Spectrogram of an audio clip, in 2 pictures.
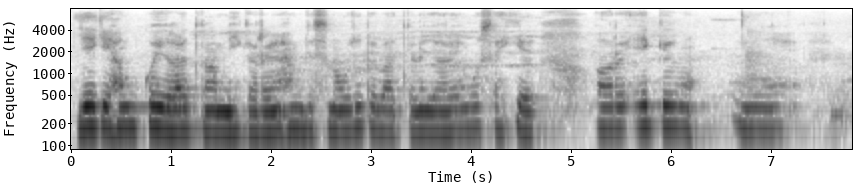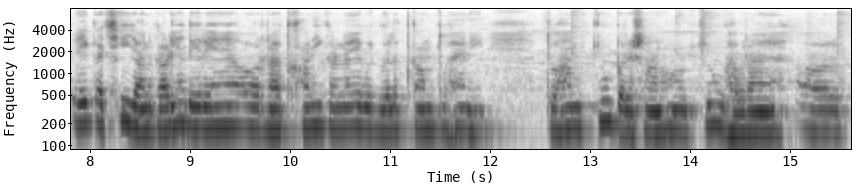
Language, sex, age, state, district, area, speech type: Urdu, male, 45-60, Bihar, Darbhanga, rural, spontaneous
